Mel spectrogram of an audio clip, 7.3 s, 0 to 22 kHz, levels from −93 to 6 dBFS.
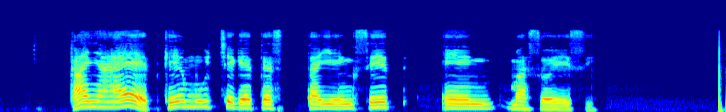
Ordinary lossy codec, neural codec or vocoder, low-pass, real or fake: none; none; 7.2 kHz; real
